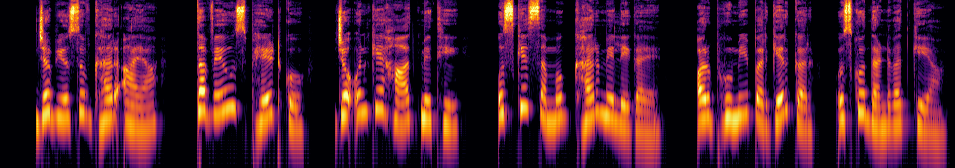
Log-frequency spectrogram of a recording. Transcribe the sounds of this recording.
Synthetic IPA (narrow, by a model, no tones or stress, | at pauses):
d͡ʒɐbjuːsʊfɡʱɐɾaːja | t̪ɐːeʊsbʱeːʈko | d͡ʒoːʔʊnkeɦaːt̪ʰmẽt̪ʰi | ʊskesɐmʊk̚ʰɡʱɐɾmẽleɡɐeː | ɔːɾbʱuːmipɐɾɡɪɾkɐɾ | ʊskod̪ɐ̃ɳɖʋət̪kijaː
